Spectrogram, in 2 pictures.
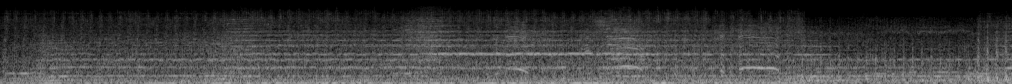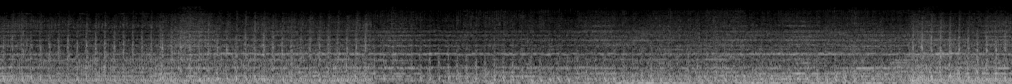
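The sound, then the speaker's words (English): Loud, continuous rotor noise of helicopters flying in unison onto a beach in Vietnam in a film battle scene, mixed with bursts of rapid machine-gun fire, forming a dense, unbroken battle din that holds steady for the whole stretch. “The choppers filming in, uh, you know, Incredible.”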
